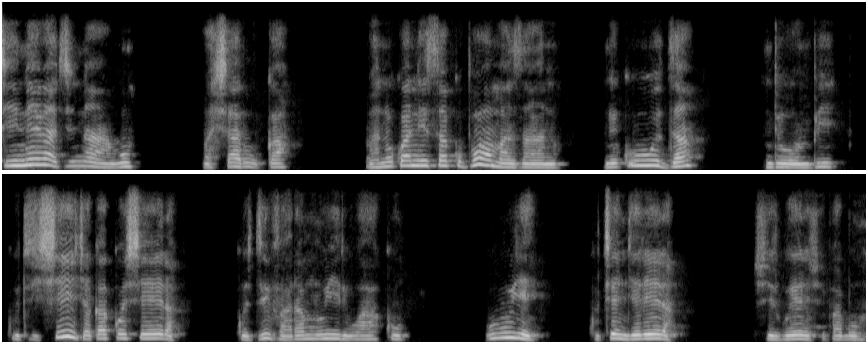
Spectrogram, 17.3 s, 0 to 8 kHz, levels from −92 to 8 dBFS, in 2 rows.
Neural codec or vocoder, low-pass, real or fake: codec, 16 kHz, 8 kbps, FreqCodec, smaller model; 7.2 kHz; fake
